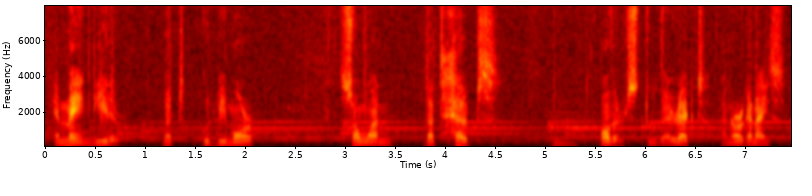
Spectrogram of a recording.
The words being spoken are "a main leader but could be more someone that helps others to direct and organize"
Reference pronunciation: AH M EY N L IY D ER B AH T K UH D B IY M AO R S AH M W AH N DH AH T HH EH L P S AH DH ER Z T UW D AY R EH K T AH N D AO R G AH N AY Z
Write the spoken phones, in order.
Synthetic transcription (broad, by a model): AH M EY N L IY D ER B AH T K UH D B IY M AO R S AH M W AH N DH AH T HH EH L P S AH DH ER S T UW D AY R EH K T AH N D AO R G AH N AY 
